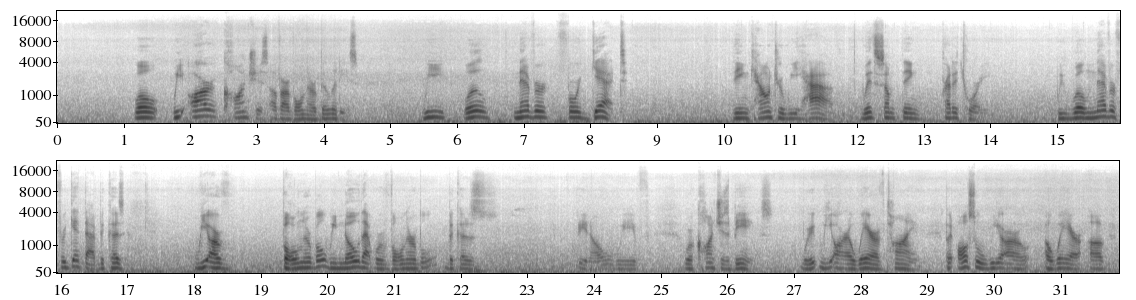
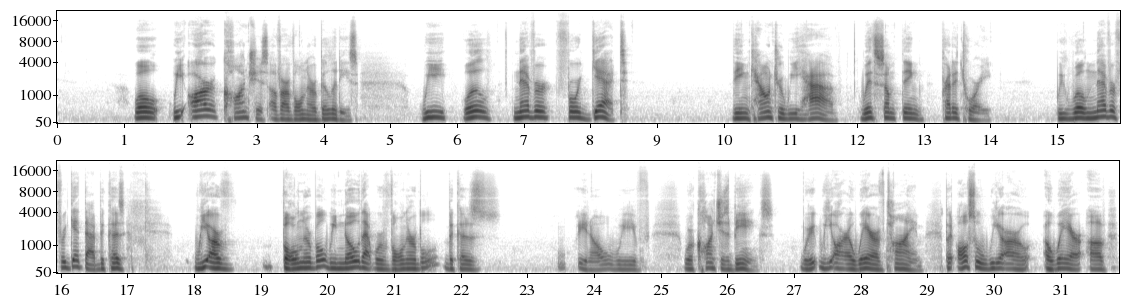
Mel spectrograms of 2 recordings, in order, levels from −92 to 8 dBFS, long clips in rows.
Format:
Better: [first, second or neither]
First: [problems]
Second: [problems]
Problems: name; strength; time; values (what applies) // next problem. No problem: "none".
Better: second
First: wind noise on the microphone; occasional gusts; 20 dB below the speech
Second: none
